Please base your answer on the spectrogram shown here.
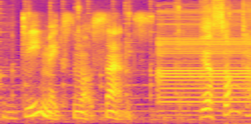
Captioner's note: buzzer sounds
